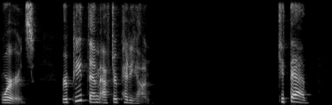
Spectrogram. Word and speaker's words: كتاب: كتاب كتاب سلام سلام حدود حدود مراكز مراكز مفاتيح مفاتيح مسؤولين مسؤولين. See how the long syllable that is closest to the end of each word was stressed?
